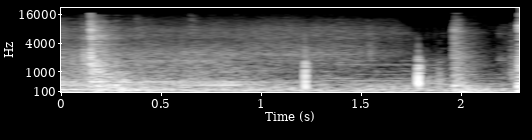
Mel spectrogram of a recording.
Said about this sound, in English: The door creaks open.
